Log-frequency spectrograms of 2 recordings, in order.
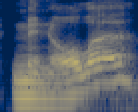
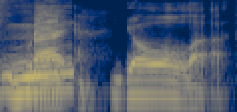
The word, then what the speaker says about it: Mignola: Uh, and if you just say it's a silent G, then you get minola, which is terrible. It's Miniola.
